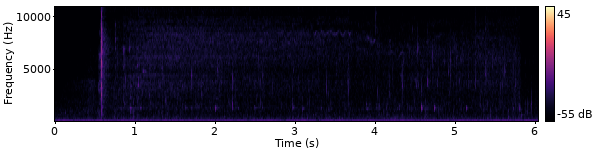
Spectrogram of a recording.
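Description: A single sharp click, then faint, irregular bubbling of water in a glass bong as smoke is drawn through it, lasting about five seconds.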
